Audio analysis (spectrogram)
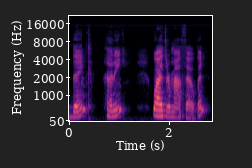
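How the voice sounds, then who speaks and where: A woman's voice: mid-range voice, very animated, measured pace, pushed and bright. A woman voicing a cheerful, affectionate mother in a children's storybook, chirpy and inquisitive.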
